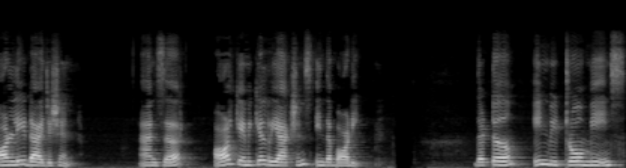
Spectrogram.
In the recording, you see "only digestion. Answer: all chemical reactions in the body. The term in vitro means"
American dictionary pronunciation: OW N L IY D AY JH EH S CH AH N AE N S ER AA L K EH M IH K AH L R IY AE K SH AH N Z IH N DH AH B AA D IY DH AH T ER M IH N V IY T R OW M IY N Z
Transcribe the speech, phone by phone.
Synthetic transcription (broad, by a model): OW N L IY D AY JH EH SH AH N AE N S ER AA L K EH M IH K AH L R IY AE K SH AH N S IH N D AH B AA D IY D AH T ER M IH N V IY T R OW M IY N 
